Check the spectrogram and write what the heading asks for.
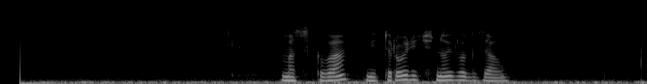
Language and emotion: Russian, neutral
